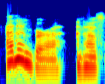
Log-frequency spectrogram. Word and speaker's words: Edinburgh: enough to knew that it wasn't edenburg but I couldn't remember how to say it and so I waited till I got home where um my flatmate um and one of my best friends is is British and so I was like Liz what how do you say this again and she's like Edinburgh and I was like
